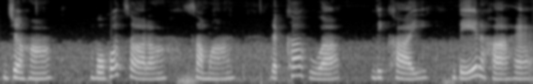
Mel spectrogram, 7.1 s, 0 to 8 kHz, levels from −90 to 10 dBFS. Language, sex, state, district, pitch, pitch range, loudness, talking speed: Hindi, female, Punjab, Pathankot, 215 Hz, 200-235 Hz, -15 LUFS, 85 wpm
